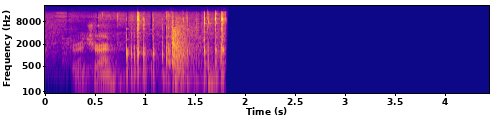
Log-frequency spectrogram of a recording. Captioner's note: gavel bangs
